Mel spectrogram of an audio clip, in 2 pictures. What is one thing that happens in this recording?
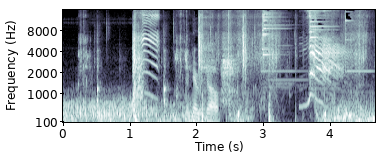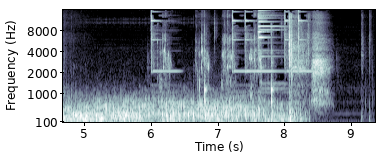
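Bright electronic chimes ring out as coins are collected in a video game.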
